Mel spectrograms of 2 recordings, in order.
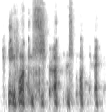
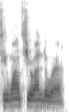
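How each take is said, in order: First: Higher, laughing through the words; breaking into laughter at own joke. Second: Said in the usual way. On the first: Real, not acted. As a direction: crack up repeating the punchline. Repeats punchline while laughing.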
